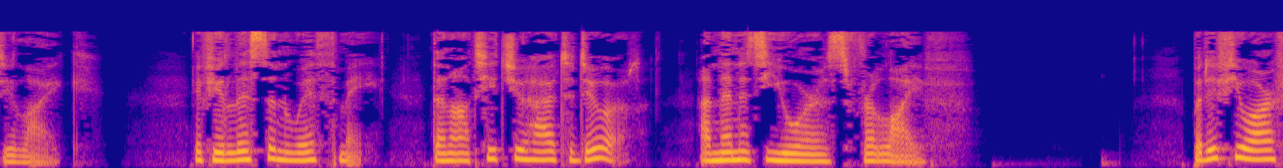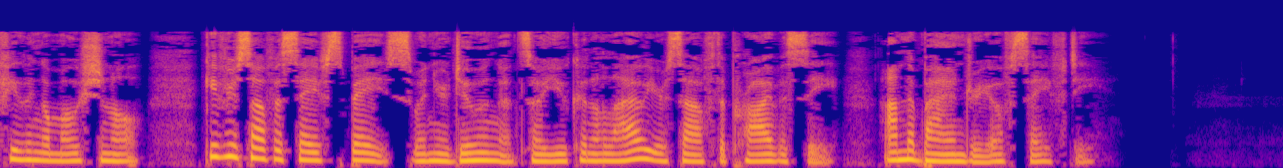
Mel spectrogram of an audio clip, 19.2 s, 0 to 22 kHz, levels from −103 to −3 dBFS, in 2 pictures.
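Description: MP3 compression runs through the whole speech recording, with plainly audible codec damage that fits a low bitrate of around 40 kbps. With so few bits, the encoder trims the treble at a fixed cut-off and drops weaker frequency lines, which flicker in and out from frame to frame. This likely accounts for the watery, swirling texture, the metallic edge on sibilants and the softened consonant onsets.

Pre-echo appears at 3.54 to 3.56 s, between "with me then I'll" and "you how to do". A short hiss, about 13 dB above its surroundings, leads the attack by 21 ms. It recurs at 11.13 to 11.17 s, after "you are feeling emotional" and before "give yourself a safe", spreading 35 ms and rising about 22 dB. It recurs again at 13.01 to 13.04 s, between "safe space when you're" and "it so you can", spreading 30 ms and rising about 17 dB. Each time, quantisation noise sized for a loud onset is spread across the whole transform block, so it fills the quiet instant before that onset. 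The smearing points to long blocks of roughly 52 ms with no switch to shorter blocks at the attacks.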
